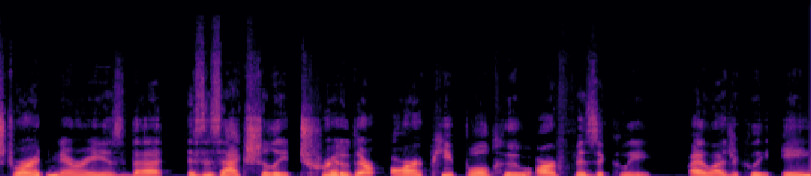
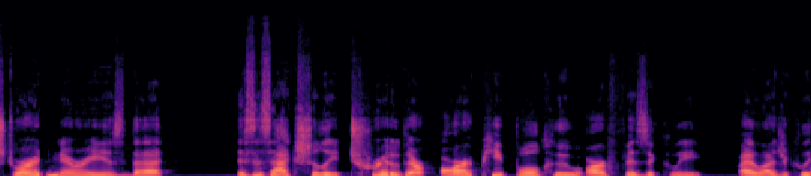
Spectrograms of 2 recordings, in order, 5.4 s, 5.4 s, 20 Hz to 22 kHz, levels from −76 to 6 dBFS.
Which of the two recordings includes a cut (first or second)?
first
